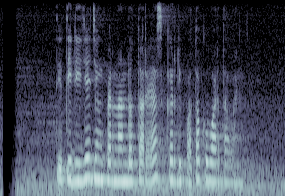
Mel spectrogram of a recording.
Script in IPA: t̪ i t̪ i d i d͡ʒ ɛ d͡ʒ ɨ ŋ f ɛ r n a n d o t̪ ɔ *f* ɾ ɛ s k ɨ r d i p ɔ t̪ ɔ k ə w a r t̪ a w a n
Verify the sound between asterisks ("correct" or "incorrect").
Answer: incorrect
